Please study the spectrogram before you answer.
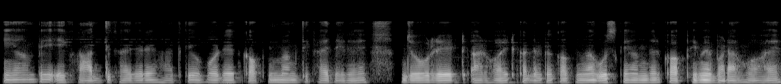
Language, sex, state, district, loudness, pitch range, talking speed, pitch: Hindi, male, Punjab, Fazilka, -24 LUFS, 95-100 Hz, 255 wpm, 95 Hz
